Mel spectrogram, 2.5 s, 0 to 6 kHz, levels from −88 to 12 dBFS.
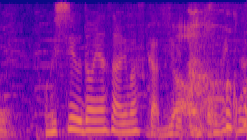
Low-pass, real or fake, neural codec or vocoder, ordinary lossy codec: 5.4 kHz; real; none; none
